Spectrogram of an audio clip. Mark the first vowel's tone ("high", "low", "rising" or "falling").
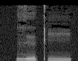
low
